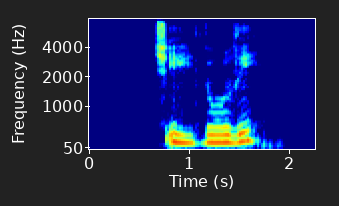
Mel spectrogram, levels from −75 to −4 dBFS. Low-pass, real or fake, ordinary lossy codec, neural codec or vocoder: 7.2 kHz; real; Opus, 64 kbps; none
